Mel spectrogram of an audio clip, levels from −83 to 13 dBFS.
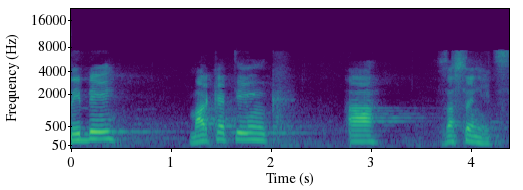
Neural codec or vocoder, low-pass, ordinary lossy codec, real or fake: codec, 16 kHz, 6 kbps, DAC; 7.2 kHz; AAC, 32 kbps; fake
